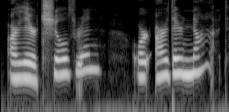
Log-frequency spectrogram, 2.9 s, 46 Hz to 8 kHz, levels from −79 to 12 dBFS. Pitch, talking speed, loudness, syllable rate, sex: 265 Hz, 145 wpm, -15 LUFS, 5.3 syllables/s, female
